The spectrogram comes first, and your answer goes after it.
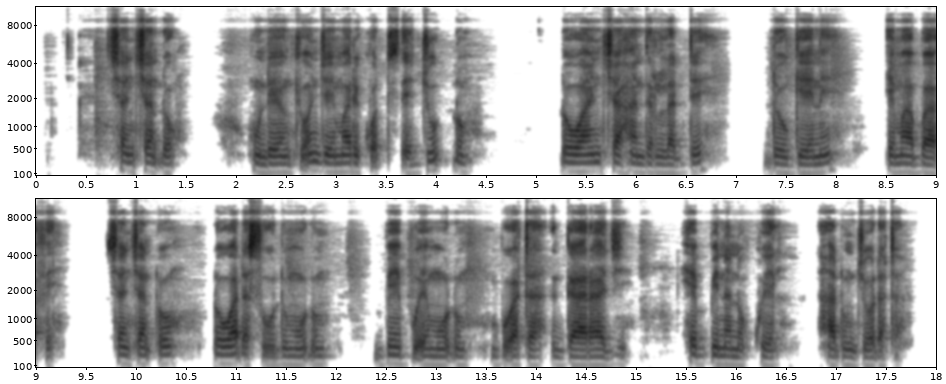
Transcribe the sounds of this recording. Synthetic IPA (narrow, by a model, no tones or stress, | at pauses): t͡ʃaɲt͡ʃanɗɔ | hundɛjɔŋkiɔnd͡ʒɛjmaɾikɔ̰ɗsɛd͡ʒuɗːum | ɗɔwaɲt͡ʃahandɛɾladːɛ | dɔwɡɛnɛ | ʔɛmabaːfɛ | t͡ʃaɲt͡ʃanɗɔ | ɗɔwaɗasṵdumuːɗum | bebṵʔɛmuːɗumbṵʔa̰taɡaɾaːd͡ʒi | hebːinanɔkːuɛl | haɗumd͡ʒɔɗata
